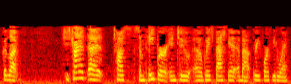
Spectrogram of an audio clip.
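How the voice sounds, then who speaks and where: A young woman co-hosting a radio show, chatting casually with a soft, light voice and teasing, giggly banter. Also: mid-range voice, steady tone, moderate pace, dull audio, slight background noise. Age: young adult. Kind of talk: casual chat. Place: small radio studio. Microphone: studio mic.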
